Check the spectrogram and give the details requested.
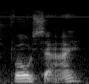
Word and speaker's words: foci: between p and two fixed points which are pronounced foci is a constant so if we look over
